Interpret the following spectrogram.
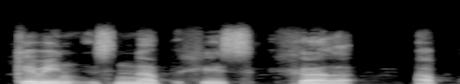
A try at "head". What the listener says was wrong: Bueno, en vez de pronunciar la J así tan fuerte, okay, la H en inglés suena más como que uno está respirando. Menos sonido, right? So it's his head. Just like you're breathing. Kevin snapped his head up.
